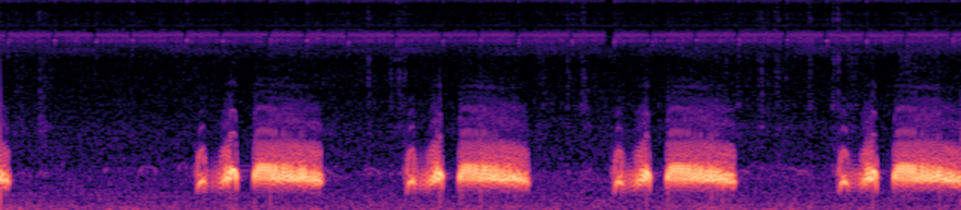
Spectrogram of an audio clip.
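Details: Spotted dove singing in the karom pa roi song style: four phrases, each two short rising coos then one long, steady, low hoarse coo, repeated roughly every two seconds over a faint constant high whine.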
